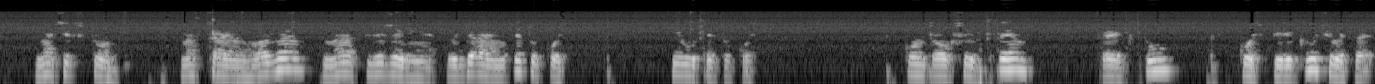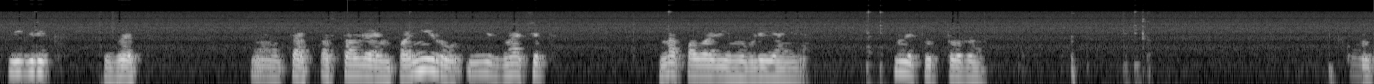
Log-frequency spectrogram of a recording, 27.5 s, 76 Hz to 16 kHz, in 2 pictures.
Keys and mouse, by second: 1.4-2.0 shift+middle drag, 2.5-2.9 middle drag, 3.9-5.6 drag, 6.7-8.4 shift+drag, 9.7 ctrl+shift+c, 15.0 drag, 18.0-20.5 drag, 22.4-24.1 drag, 24.9 shift+click.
